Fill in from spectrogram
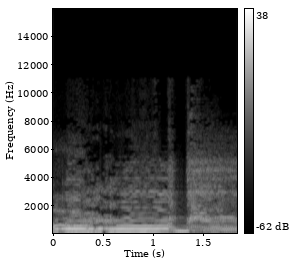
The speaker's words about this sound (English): Yes. I mean, guitar's gone out of tune a bit, but I mean, you can...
